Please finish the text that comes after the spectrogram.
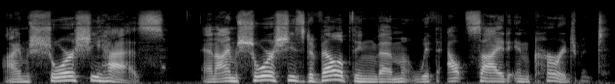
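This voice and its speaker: A man playing a principled, quietly firm community banker in a musical table read, speaking earnestly. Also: medium pitch, lively intonation, measured pace.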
